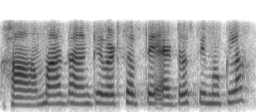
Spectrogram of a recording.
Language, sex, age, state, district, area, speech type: Sindhi, female, 30-45, Delhi, South Delhi, urban, conversation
